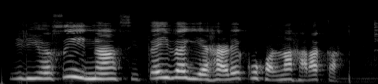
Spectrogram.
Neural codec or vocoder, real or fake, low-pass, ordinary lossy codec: none; real; 10.8 kHz; none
